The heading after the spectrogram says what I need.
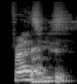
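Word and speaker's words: Frances: en 1993 ya que este Francisca digamos francés Francis sí Francis ese era el pronunciación adecuada tiene razón Francis nace y cambia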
